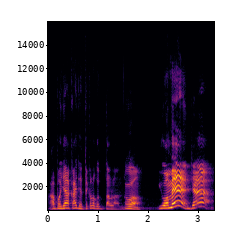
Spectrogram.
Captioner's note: speaking Spanish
